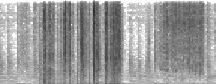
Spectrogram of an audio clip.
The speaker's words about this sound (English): Well, a joker was drawn, so we shuffle.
